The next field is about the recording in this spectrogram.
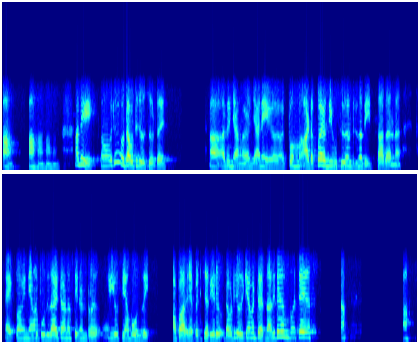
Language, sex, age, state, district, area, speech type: Malayalam, female, 30-45, Kerala, Alappuzha, rural, conversation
